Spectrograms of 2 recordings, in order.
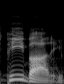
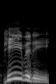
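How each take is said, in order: First: Peabody with a full BAH vowel; spelled-out Peabody. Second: Peabody as PEA-buh-dee; local Peabody. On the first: Insisting on the spelling, Peabody as PEA-BAH-dee. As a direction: sound out Peabody as PEA-BOD-ee. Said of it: "It is Peabody". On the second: Telling what they call it here, Peabody as PEA-biddy. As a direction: squash the middle of Peabody to a short "buh". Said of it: "they call it Peabody here". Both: Shown as a demonstration.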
